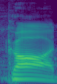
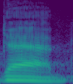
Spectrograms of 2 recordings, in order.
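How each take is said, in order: First: The vowel is broad, like in father. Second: The vowel is flat, like in cat. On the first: The speaker calls it right. "And it's God" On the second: The speaker calls it wrong. "not Gad. That's a tribe"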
